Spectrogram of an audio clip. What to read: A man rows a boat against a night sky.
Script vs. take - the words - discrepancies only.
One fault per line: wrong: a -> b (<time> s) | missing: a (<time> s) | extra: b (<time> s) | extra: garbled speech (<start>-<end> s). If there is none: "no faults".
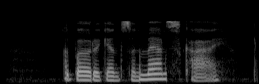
missing: man rows (0.7 s)
wrong: night -> man (1.4 s)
